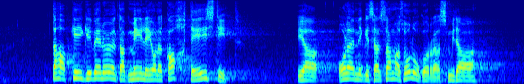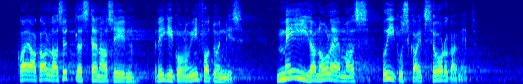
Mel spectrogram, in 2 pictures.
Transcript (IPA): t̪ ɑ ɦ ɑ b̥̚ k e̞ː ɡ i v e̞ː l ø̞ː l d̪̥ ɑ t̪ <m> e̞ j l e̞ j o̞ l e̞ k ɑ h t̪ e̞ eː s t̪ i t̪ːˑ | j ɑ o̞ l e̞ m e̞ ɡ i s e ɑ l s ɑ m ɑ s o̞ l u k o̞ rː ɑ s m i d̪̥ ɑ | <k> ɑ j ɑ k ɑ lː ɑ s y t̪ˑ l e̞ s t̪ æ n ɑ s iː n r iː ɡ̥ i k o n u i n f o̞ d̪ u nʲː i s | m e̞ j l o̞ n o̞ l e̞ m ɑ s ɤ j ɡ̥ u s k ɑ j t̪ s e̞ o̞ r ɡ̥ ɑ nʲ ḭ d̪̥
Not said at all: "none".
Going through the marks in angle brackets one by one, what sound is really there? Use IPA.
m, k

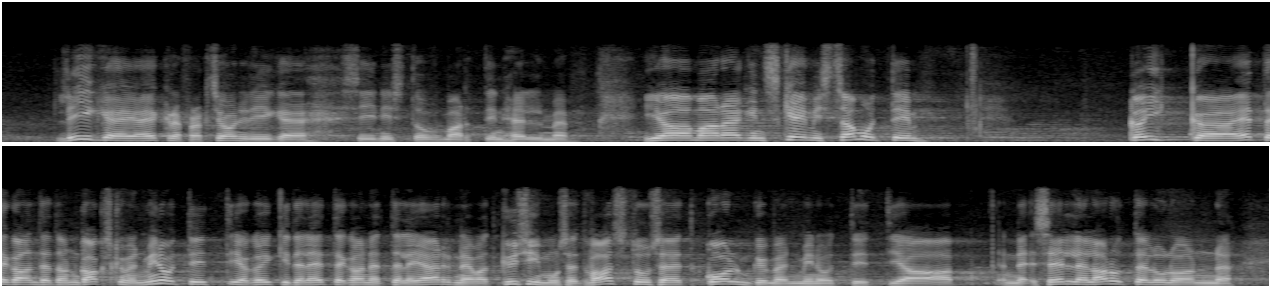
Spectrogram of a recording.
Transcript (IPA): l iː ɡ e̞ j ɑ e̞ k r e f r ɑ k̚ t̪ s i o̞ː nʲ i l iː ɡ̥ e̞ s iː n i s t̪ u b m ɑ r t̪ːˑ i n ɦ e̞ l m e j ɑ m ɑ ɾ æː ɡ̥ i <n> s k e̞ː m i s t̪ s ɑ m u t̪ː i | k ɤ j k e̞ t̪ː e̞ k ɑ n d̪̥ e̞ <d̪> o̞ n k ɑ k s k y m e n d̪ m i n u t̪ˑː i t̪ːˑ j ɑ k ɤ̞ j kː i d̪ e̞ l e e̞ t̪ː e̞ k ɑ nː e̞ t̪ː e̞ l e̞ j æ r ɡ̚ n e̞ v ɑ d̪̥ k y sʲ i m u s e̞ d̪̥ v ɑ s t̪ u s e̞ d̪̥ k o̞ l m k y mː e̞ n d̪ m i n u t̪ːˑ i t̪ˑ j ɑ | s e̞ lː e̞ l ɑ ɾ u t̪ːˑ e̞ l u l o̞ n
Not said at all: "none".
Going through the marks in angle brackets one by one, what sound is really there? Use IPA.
n, d̪

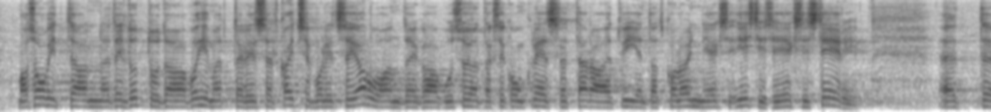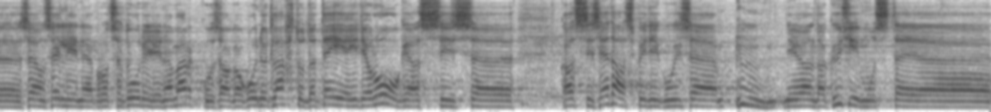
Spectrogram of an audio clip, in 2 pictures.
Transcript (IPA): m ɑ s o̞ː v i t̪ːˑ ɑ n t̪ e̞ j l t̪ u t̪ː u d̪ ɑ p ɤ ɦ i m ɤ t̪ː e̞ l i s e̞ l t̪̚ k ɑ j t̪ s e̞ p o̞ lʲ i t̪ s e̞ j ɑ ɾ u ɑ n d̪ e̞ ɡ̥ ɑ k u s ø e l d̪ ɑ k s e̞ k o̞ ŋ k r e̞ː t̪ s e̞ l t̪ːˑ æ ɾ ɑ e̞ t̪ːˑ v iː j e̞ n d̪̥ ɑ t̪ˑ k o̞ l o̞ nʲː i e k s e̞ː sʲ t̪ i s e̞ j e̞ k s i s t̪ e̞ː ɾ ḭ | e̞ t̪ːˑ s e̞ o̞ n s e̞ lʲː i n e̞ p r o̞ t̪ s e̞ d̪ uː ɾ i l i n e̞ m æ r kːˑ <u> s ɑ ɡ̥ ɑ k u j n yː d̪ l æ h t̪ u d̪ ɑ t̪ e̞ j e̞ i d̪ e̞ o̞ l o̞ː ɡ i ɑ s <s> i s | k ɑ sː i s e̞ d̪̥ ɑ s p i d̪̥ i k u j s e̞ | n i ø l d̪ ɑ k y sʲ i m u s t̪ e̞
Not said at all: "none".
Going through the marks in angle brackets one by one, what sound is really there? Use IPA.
u, s

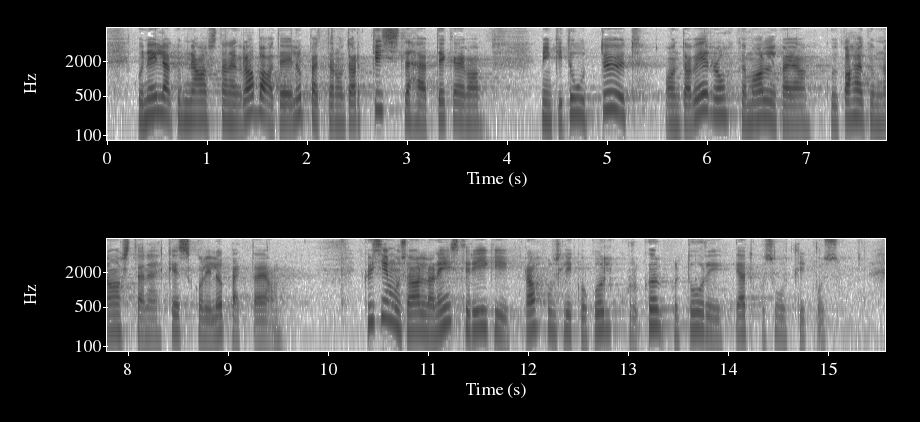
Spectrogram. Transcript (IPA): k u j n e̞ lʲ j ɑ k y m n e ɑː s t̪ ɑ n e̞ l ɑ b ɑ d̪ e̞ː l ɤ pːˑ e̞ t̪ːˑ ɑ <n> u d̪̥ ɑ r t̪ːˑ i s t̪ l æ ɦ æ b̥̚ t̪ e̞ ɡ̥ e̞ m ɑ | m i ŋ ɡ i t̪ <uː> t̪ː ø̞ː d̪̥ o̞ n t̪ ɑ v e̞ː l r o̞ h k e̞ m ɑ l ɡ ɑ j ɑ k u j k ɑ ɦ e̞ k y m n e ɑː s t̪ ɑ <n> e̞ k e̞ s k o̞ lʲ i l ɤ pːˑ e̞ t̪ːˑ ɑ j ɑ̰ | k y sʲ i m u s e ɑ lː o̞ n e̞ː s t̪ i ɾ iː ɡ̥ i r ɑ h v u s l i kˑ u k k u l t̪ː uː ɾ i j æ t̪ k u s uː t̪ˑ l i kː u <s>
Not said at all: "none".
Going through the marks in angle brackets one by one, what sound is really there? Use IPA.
n, uː, n, s

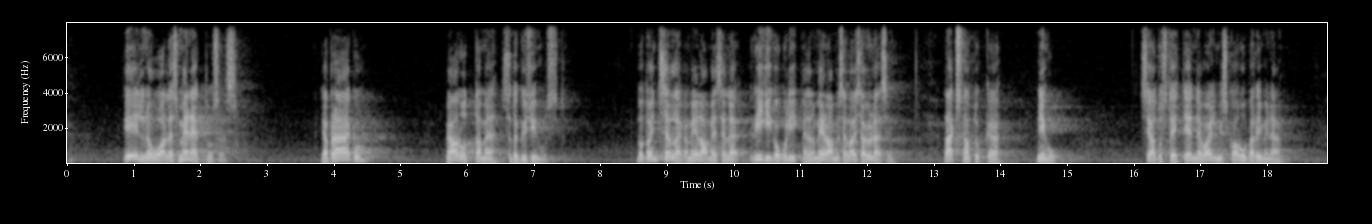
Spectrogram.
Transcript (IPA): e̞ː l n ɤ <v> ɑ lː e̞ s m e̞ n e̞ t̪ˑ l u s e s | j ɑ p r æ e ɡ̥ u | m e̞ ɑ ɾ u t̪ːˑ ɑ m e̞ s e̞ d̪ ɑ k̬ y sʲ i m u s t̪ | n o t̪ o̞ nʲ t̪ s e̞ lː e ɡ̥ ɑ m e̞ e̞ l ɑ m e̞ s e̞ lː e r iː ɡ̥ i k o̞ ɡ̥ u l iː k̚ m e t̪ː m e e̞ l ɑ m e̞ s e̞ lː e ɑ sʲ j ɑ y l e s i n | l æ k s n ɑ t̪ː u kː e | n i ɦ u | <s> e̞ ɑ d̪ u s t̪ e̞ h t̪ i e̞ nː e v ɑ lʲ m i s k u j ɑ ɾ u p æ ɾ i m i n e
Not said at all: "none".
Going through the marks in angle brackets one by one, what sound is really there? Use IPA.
w, s

